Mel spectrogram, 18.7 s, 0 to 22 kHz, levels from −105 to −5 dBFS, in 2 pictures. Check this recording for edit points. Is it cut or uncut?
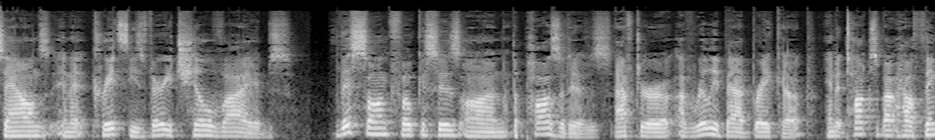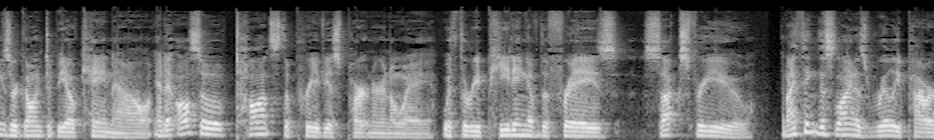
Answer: cut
